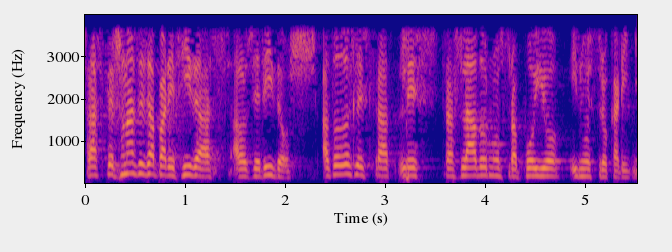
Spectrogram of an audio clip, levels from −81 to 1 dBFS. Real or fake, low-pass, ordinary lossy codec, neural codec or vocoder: real; 3.6 kHz; none; none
